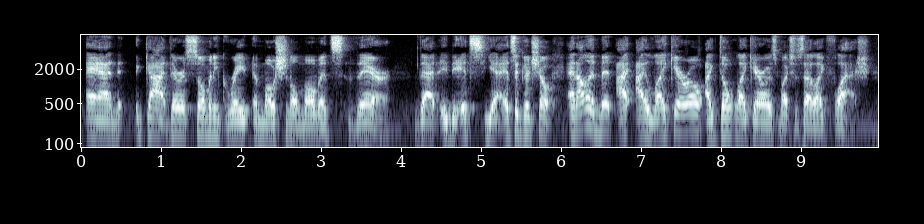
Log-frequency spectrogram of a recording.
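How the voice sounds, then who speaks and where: A man's voice: medium pitch, moderate pace, hardly any pauses, a bit bright, highs cut off. A man hosting a podcast, chatting casually and enthusiastically in an informal, rambling way. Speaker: podcast host.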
